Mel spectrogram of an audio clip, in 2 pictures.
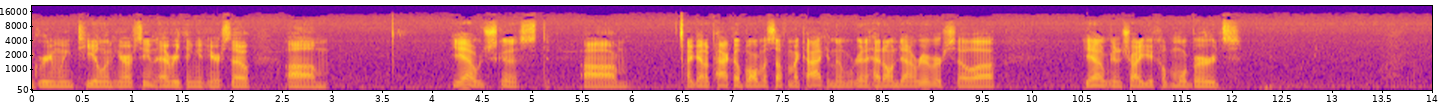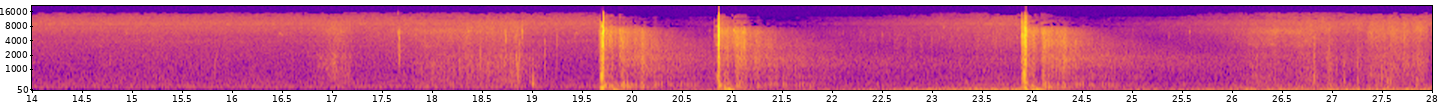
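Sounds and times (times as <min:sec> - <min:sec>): shotgun shots echoing: 0:19.7 - 0:22.0, 0:23.9 - 0:25.1.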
